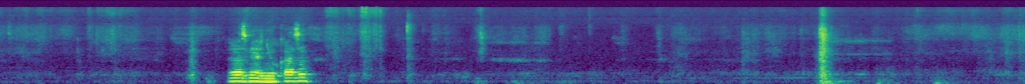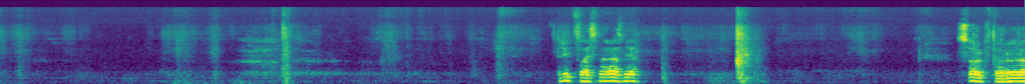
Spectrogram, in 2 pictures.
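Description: Cloth rustles softly as clothes are handled and folded.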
